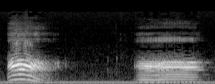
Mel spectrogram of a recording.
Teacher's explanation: the jaws are considerably separated ah and the lips are neutrally open ah the tongue tip is behind the lower teeth so all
